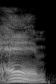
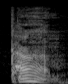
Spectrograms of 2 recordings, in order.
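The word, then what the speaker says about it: חם: Now the word is actually pronounced Kam, as it is spelled with the guttural H, Cheth, or Keth. The popular pronunciation with the aspirated H is the product of sloppy scholasticism.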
